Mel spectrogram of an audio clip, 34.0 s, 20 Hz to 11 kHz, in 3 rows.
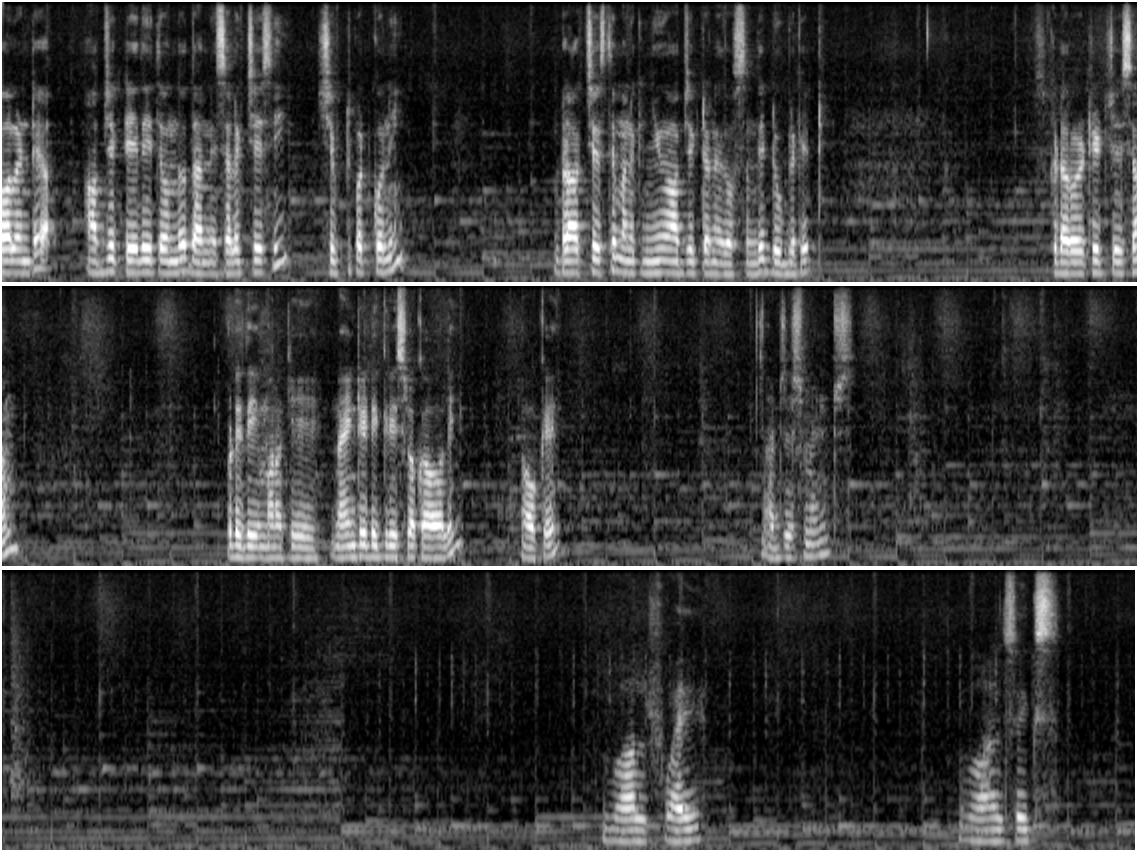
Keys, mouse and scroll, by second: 11.1 click, 17.0 click, 19.7 ctrl+alt+click, 20.9-21.5 scroll down 1, 22.1 scroll up 1, 22.4 ctrl+alt+click, 26.3 scroll down 1, 26.4 click, 26.8 shift+click, 31.2 Escape, 31.5 shift+click.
